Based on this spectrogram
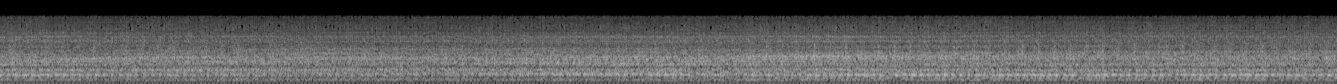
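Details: Renault Megane TCe 180 at idle: steady idle with a fine, rapid metallic ticking chatter at a constant rate; noise returned after the valve tappets were replaced, cause still unknown.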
